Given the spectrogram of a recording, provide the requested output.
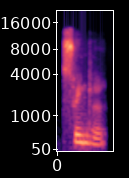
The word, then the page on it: swindle: Indian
